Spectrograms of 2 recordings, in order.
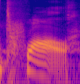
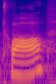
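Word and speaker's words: toile: of grandma's dining room wallpaper i would say tuall you are correct really but i would say 80 percent of of people that i run into min either mispronounce the uh this word twal or they're too afraid to even attempt to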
